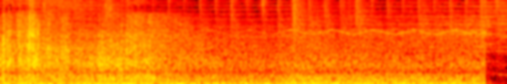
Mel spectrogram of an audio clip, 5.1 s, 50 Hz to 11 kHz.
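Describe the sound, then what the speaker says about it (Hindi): Explosive demolition of the last four power station towers, a loud, sustained rumbling roar of collapse with distant cracks that holds steady, then cuts off sharply. "पावर स्टेशन के आखिरी बचे 4 टावर भी ढहा दिए गए"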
